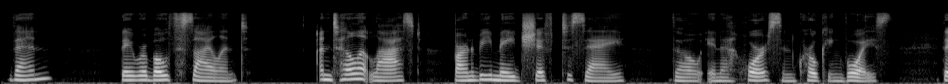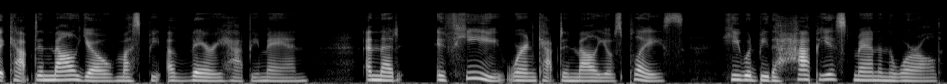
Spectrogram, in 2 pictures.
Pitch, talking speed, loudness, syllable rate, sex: 185 Hz, 150 wpm, -21 LUFS, 4.2 syllables/s, female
